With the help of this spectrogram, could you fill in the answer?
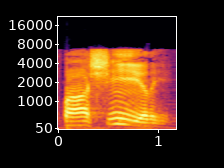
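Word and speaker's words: ⲡⲁϣⲏⲣⲓ: And as you see, this is the Shai, and this is the Eta, which is the one pronounced like E, and then Ro and Iota, which is I. So it's Pa-shiri.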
